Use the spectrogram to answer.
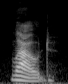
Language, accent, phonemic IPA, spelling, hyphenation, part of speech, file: English, US, /ˈlaʊ̯d/, loud, loud, adjective / noun / adverb, En-us-loud.ogg
- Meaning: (adjective) 1. Of great intensity 2. Noisy 3. Not subtle or reserved, brash 4. Having unpleasantly and tastelessly contrasting colours or patterns; gaudy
